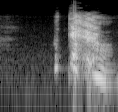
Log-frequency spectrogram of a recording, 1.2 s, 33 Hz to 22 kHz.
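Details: Sneezing challenge, sneeze provoked by tickling the nose with a stick: short in-breath, then one sharp explosive sneeze, one of a counted series toward 30.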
